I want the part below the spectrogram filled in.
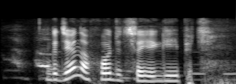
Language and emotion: Russian, neutral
